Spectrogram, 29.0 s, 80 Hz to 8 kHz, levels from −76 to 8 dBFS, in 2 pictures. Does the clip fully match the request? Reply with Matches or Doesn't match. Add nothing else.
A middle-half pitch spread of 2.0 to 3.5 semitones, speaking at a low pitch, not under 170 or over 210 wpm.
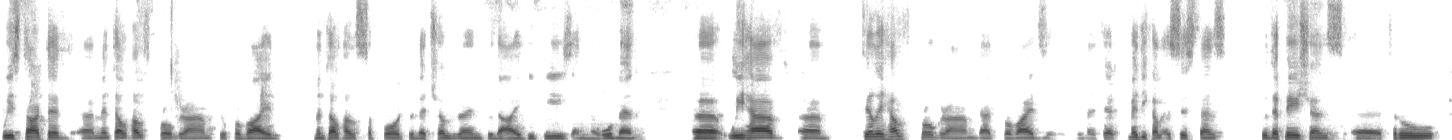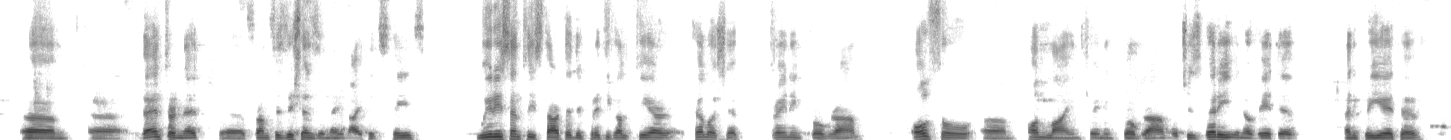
Doesn't match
